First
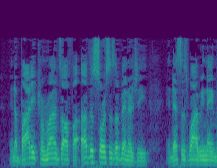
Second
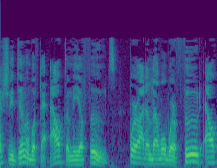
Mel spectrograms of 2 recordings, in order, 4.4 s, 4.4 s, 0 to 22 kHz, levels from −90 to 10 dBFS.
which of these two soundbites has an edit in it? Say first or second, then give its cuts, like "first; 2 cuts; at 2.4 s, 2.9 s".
second; 1 cut; at 2.6 s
